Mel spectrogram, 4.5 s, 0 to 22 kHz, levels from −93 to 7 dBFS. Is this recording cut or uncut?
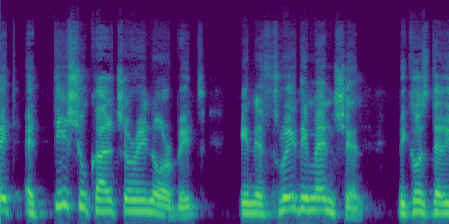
uncut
